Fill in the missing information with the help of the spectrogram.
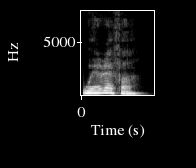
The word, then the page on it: wherever: British English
